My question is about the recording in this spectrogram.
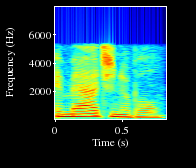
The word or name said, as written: imaginable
